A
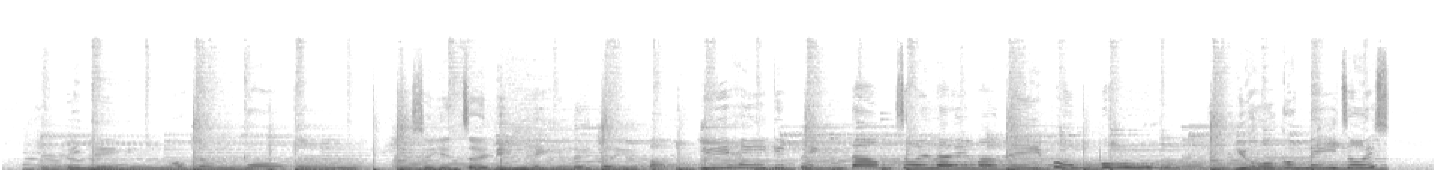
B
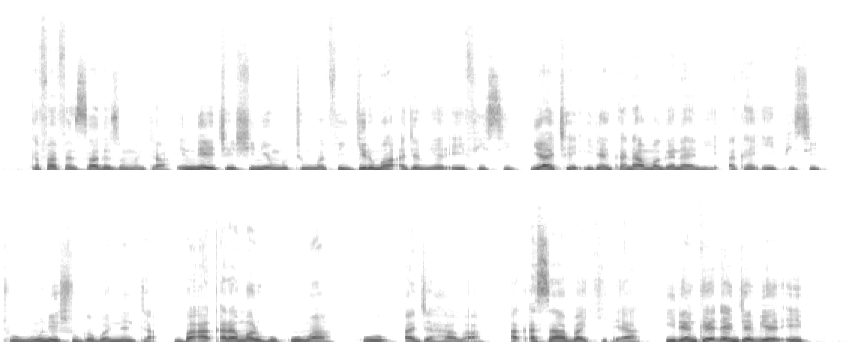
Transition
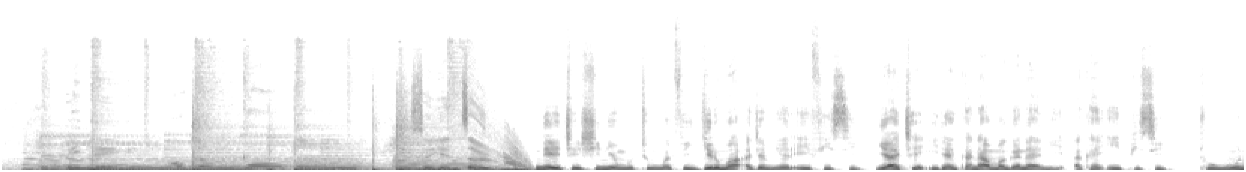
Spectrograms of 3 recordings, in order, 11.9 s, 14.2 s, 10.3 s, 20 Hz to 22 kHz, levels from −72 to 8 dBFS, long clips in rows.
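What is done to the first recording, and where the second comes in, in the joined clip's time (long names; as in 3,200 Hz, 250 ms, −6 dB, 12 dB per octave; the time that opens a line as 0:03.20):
A
0:03.91: tape stop 0.55 s
0:04.46: continue with B from 0:01.58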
